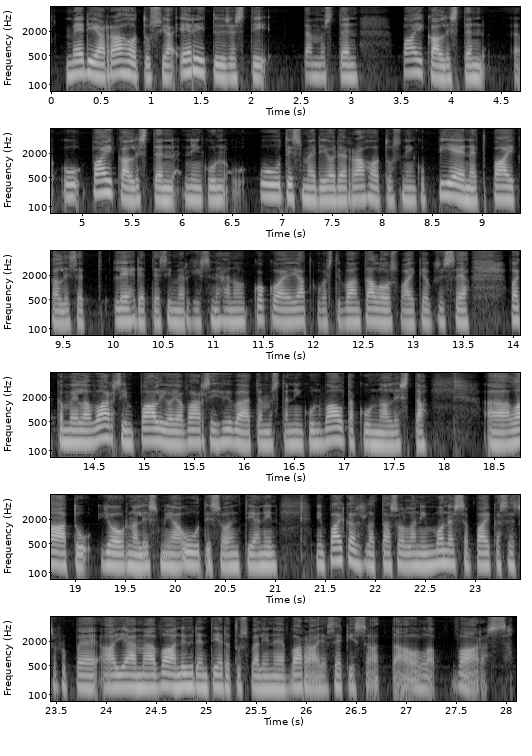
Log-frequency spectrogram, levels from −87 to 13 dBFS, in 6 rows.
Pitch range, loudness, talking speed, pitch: 145-160 Hz, -22 LUFS, 120 wpm, 150 Hz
